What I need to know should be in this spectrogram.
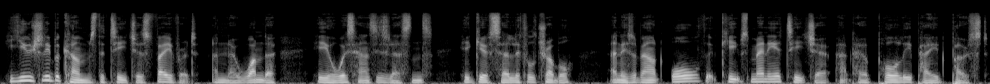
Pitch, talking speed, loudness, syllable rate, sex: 105 Hz, 200 wpm, -20 LUFS, 5.9 syllables/s, male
